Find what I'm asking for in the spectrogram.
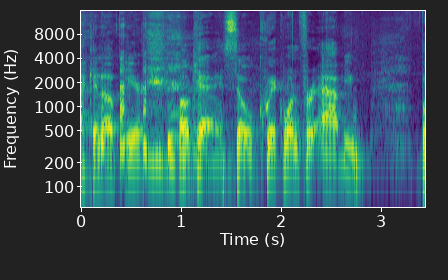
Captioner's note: laughs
